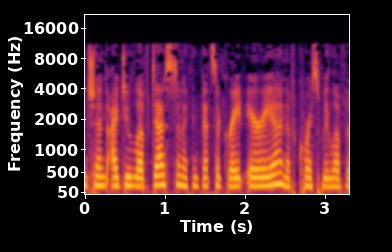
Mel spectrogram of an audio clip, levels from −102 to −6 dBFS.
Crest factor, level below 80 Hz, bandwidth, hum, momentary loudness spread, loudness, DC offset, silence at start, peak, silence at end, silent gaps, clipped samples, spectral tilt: 16 dB; -44 dBFS; 11.5 kHz; none; 6 LU; -20 LUFS; under 0.1%; 0 s; -4 dBFS; 0 s; none; under 0.1%; -5 dB/octave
